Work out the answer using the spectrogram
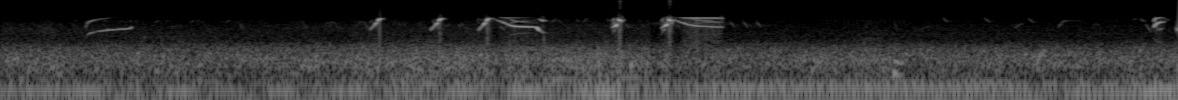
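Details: Spring song of a three-year-old North African goldfinch in Tunisia's north-western mountains: a rising whistle, then a cluster of quick, sweeping twittered notes around the middle, quieter chirps later, faint hiss behind.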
